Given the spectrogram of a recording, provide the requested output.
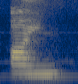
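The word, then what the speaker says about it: ع: to pronounce it yes ein fine very nice from the middle of your throat very nice um okay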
